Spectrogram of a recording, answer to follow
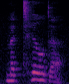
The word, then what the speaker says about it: Matilda: We have a true T in Matilda. Matilda, T, Matilda. We have the flap T in Natalie.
